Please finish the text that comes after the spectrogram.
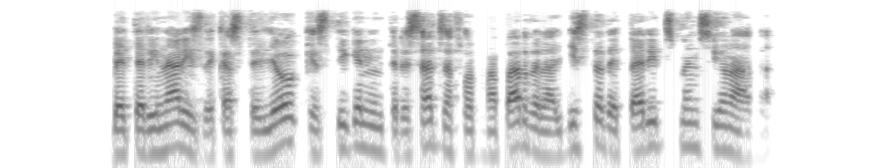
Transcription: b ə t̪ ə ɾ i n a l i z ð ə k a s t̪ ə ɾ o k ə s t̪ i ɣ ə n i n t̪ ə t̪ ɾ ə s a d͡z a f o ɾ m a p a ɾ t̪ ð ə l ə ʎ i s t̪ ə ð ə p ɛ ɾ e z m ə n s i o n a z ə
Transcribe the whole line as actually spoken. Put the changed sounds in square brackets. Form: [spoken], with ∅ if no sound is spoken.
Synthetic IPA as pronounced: b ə t̪ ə ɾ i n a [ɾ] i z ð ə k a s t̪ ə [ʎ] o k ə s t̪ i ɣ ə n i n t̪ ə [∅] ɾ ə s a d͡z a f o ɾ m a p a ɾ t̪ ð ə l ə ʎ i s t̪ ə ð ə p ɛ ɾ [i] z m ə n s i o n a [ð] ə

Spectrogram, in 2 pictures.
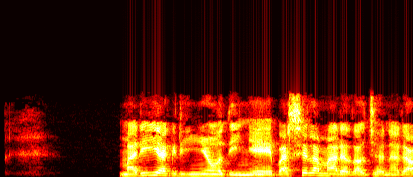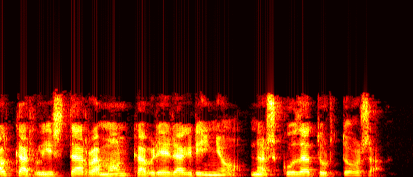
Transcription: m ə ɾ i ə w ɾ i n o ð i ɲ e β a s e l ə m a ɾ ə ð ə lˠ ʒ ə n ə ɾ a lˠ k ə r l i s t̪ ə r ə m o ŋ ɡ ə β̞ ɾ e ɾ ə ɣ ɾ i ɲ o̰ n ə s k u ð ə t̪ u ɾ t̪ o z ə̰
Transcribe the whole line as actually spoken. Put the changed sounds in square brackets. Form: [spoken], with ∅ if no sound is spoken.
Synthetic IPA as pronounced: m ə ɾ i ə [ɣ] ɾ i [ɲ] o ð i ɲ e β a s e l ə m a ɾ ə ð ə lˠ ʒ ə n ə ɾ a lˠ k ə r l i s t̪ ə r ə m o ŋ [k] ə β̞ ɾ e ɾ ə ɣ ɾ i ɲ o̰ n ə s k u ð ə t̪ u ɾ t̪ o z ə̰

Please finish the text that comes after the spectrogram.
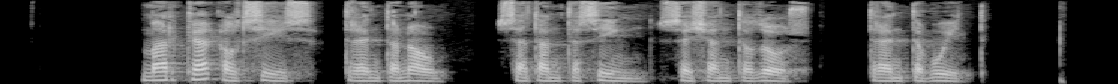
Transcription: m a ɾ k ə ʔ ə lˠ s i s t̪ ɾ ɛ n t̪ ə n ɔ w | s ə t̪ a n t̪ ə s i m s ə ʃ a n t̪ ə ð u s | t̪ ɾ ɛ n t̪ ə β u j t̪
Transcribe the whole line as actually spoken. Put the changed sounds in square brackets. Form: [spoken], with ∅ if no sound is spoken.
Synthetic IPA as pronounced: m a ɾ k ə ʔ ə lˠ s i s t̪ ɾ ɛ n t̪ ə n ɔ w | s ə t̪ a n t̪ ə s i [ŋ] s ə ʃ a n t̪ ə ð [o] s | t̪ ɾ ɛ n t̪ ə β u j t̪

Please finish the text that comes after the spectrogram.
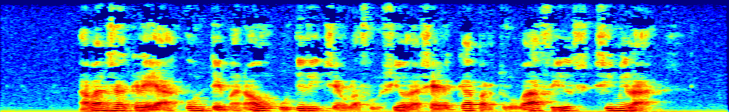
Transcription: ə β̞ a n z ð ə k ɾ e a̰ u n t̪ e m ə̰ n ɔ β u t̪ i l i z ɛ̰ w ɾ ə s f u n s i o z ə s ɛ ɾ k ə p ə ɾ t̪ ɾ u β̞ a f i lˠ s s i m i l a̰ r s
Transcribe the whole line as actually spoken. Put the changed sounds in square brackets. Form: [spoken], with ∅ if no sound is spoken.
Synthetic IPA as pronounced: ə β̞ a n z ð ə k ɾ e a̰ u n t̪ e m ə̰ n ɔ [w] u t̪ i l i [d͡z] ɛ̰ w [l] ə [∅] f u n s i o [ð] ə s ɛ ɾ k ə p ə ɾ t̪ ɾ u β̞ a f i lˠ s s i m i l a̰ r s

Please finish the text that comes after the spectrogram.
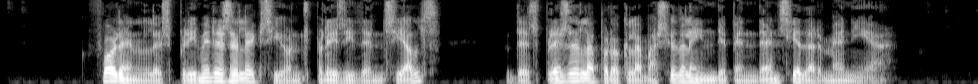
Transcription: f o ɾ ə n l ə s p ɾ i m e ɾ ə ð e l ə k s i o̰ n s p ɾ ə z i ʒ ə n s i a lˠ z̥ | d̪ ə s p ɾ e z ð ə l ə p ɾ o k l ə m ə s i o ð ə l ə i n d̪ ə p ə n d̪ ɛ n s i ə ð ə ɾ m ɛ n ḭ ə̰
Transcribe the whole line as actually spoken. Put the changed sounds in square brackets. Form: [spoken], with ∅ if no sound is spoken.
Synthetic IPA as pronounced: f o ɾ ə n l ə s p ɾ i m e ɾ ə [z] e l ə k s i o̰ n s p ɾ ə z i [ð] ə n s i a lˠ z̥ | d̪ ə s p ɾ e z ð ə l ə p ɾ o k l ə m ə s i o ð ə l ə i n d̪ ə p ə n d̪ ɛ n s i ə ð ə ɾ m ɛ n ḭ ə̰

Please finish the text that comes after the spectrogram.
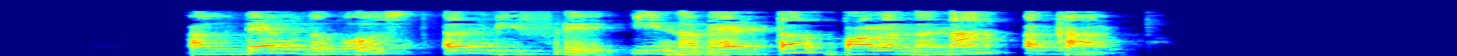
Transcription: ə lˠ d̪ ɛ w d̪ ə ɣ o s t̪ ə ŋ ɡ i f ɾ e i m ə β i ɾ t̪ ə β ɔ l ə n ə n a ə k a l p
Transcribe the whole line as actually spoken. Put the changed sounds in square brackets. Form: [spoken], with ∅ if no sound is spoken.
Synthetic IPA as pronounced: ə lˠ d̪ ɛ w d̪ ə ɣ o s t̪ ə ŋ ɡ i f ɾ e i [n] ə β [ɛ] ɾ t̪ ə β ɔ l ə n ə n a ə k a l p

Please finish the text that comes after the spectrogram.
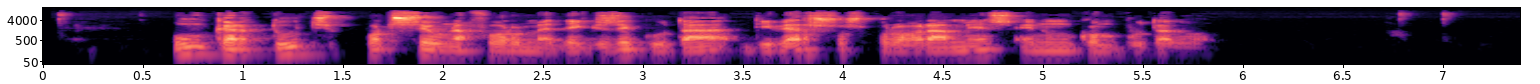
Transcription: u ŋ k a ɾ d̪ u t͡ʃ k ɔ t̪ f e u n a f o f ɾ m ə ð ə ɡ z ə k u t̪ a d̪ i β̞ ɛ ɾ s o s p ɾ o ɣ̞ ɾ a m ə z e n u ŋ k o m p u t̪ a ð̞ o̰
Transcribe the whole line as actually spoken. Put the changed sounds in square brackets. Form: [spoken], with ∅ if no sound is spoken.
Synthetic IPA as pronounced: u ŋ k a ɾ [t̪] u t͡ʃ [p] ɔ t̪ [s] e u n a f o [∅] ɾ m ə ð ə ɡ z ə k u t̪ a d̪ i β̞ ɛ ɾ s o s p ɾ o ɣ̞ ɾ a m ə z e n u ŋ k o m p u t̪ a ð̞ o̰

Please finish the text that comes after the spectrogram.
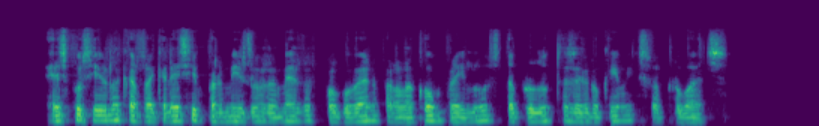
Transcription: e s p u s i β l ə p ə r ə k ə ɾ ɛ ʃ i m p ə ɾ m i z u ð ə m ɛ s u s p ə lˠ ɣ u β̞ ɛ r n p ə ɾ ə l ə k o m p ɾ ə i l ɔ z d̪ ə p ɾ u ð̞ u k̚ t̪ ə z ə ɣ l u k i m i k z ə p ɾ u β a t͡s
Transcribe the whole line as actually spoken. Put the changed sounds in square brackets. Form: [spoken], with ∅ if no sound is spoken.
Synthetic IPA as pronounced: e s p u s i β l ə [k] ə r ə k ə ɾ ɛ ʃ i m p ə ɾ m i z u [z] ə m ɛ [z] u s p ə lˠ ɣ u β̞ ɛ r n p ə ɾ ə l ə k o m p ɾ ə i l [u] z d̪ ə p ɾ u ð̞ u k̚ t̪ ə z ə ɣ [ɾ] u k i m i k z ə p ɾ u β a t͡s

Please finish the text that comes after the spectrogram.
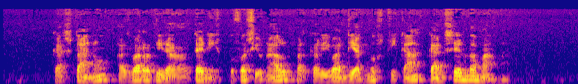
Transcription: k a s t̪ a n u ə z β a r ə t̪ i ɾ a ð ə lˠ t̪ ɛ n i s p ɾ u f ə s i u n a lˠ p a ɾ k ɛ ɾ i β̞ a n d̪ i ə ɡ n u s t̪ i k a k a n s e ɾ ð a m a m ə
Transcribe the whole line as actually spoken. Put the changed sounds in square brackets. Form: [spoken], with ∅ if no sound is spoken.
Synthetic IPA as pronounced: k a s t̪ a n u ə z β a r ə t̪ i ɾ a ð ə lˠ t̪ ɛ n i s p ɾ u f ə s i u n a lˠ p [ə] ɾ k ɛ [l] i β̞ a n d̪ i ə ɡ n u s t̪ i k a k a n s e ɾ ð [ə] m a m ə

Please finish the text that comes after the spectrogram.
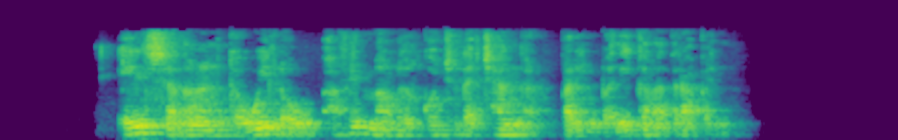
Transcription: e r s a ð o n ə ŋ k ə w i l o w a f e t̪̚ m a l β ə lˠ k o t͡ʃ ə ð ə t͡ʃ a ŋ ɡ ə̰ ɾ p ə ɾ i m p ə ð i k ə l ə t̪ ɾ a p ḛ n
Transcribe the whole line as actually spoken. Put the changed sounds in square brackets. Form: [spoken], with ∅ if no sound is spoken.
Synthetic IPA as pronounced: e [ʎ] s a ð o n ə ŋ k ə w i l o w a f e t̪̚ m a l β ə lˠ k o t͡ʃ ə ð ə t͡ʃ a ŋ ɡ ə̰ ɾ p ə ɾ i m p ə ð i k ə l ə t̪ ɾ a p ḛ n

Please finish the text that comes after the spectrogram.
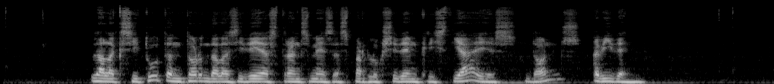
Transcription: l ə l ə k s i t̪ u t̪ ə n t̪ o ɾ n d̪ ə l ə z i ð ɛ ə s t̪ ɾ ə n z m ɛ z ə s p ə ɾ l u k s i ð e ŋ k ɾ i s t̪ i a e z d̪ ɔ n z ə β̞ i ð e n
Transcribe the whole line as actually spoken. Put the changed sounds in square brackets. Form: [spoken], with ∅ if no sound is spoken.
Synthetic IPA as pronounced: l ə l ə k s i t̪ u t̪ ə n t̪ o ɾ n d̪ ə l ə z i ð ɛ ə s t̪ ɾ ə n z m ɛ z ə s p ə ɾ l u k s i ð e ŋ k ɾ i s t̪ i a e z d̪ ɔ n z ə β̞ i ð e n

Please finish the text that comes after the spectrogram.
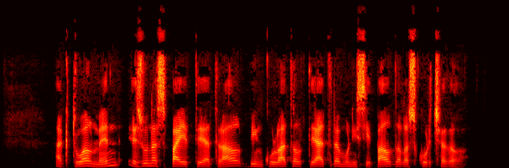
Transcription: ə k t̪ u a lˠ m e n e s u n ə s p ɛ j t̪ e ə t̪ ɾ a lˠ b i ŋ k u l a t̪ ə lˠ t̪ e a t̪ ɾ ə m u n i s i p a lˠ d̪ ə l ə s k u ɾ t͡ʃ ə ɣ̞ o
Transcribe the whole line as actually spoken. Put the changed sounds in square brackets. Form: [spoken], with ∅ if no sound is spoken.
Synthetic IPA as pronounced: ə k t̪ u a lˠ m e n e [z] u n ə s p [a] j t̪ e ə t̪ ɾ a lˠ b i ŋ k u l a t̪ ə lˠ t̪ e a t̪ ɾ ə m u n i s i p a lˠ d̪ ə l ə s k u ɾ t͡ʃ ə [ð̞] o

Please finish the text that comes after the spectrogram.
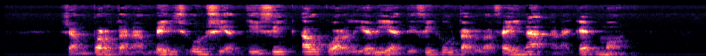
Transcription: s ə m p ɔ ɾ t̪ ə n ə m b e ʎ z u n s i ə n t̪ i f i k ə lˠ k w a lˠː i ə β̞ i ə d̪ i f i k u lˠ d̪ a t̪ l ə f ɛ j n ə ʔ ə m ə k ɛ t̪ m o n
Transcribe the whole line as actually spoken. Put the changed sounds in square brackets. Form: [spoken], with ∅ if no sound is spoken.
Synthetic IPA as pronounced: s ə m p ɔ ɾ t̪ ə n ə m b e ʎ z u n s i ə n t̪ i f i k ə lˠ k w a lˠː i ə β̞ i ə d̪ i f i k u lˠ [t̪] a t̪ l ə f ɛ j n ə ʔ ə [n] ə k ɛ t̪ m o n

